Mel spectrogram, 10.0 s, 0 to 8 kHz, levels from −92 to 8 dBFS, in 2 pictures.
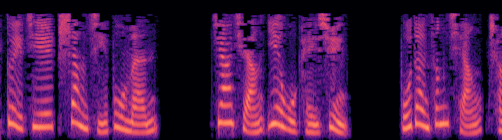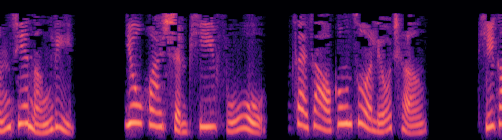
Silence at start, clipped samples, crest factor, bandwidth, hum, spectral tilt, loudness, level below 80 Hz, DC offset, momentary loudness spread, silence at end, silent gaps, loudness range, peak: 0.05 s; under 0.1%; 16 dB; 6.2 kHz; none; -5 dB/octave; -21 LUFS; -78 dBFS; under 0.1%; 9 LU; 0 s; 1.63-2.08 s, 3.51-3.96 s, 5.80-6.26 s, 7.71-7.88 s, 9.33-9.78 s; 2 LU; -6 dBFS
